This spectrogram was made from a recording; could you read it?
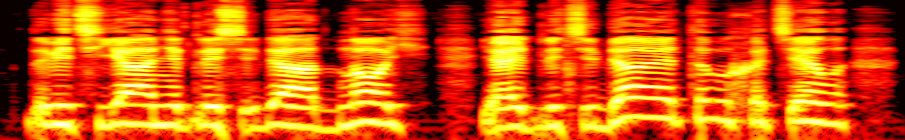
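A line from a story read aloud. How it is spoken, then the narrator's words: Sobbing. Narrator (Russian): говорила она, всхлипывая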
